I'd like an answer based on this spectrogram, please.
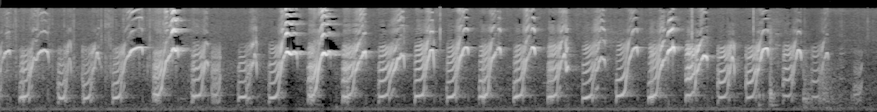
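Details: Guinea pig pups three weeks old together with their mother: a long run of rapid, rising whistled squeaks, nearly three per second, some doubled, over a faint constant hum.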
